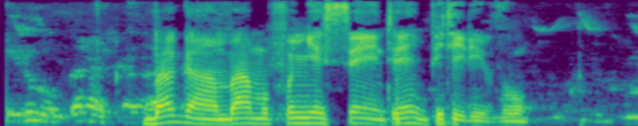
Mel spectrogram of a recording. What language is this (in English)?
Ganda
